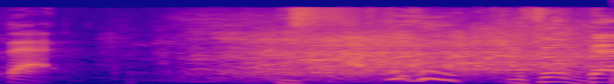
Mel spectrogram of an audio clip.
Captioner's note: laughter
